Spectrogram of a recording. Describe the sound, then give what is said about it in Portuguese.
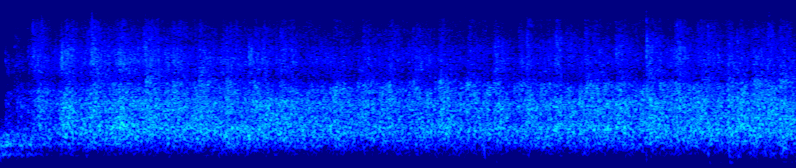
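An audience at a church service applauds steadily for the Lord, a dense crowd clapping that holds at an even level for several seconds with no one speaking. “Quero um aplauso bem forte para o Senhor.”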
